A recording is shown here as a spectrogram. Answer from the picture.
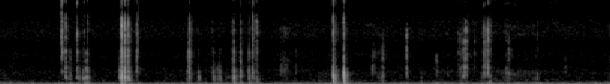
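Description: Faint, scattered small clicks of a precision screwdriver turning a tiny screw into a MacBook Pro's logic board, a few clicks a second at most, with short pauses between them.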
